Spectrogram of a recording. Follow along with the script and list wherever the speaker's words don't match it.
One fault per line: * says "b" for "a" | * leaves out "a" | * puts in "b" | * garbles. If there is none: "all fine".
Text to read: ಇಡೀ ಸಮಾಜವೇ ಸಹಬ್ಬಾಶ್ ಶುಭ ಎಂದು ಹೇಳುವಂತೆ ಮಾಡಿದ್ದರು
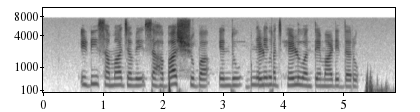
* garbles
